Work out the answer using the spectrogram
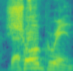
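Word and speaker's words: Sjögren's: Sjogren's.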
